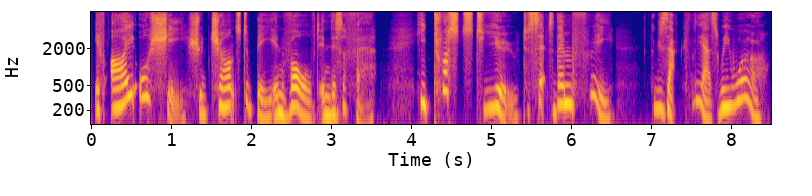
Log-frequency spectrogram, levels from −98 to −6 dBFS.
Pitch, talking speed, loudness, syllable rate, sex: 205 Hz, 170 wpm, -21 LUFS, 4.2 syllables/s, male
